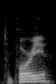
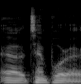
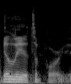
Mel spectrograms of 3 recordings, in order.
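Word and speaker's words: Topuria: I always butcher it Toria yeah t i I end up saying tempora every time Toria yeah but uh the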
